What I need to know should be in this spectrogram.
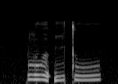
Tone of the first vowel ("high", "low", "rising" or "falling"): falling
